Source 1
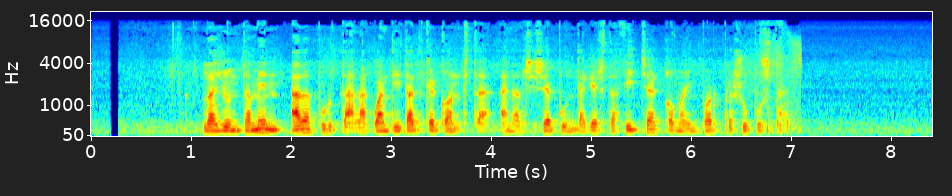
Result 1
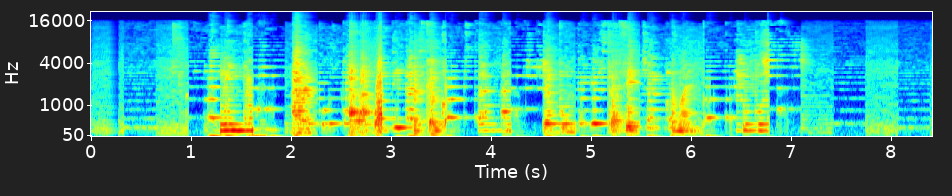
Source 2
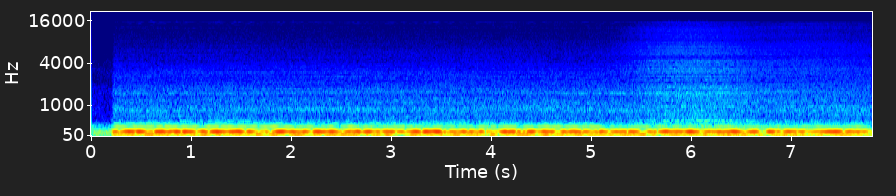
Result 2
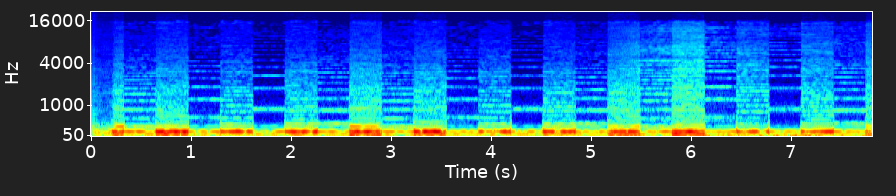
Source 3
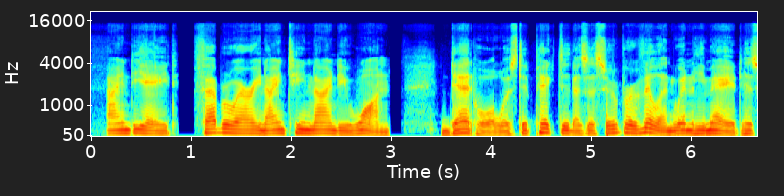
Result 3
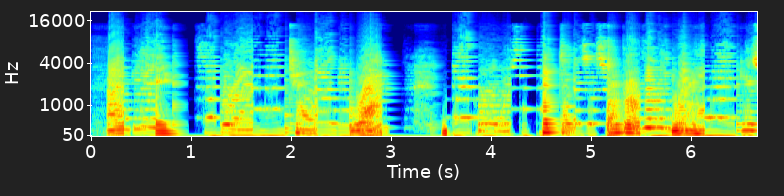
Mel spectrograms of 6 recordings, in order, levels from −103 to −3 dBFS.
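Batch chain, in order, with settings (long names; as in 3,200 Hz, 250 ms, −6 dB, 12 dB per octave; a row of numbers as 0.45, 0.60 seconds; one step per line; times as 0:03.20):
wave folding −15 dBFS
step-sequenced resonator 3.1 Hz 65–890 Hz
loudness normalisation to −23 LKFS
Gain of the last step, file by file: +13.5, +23.0, +12.5 decibels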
